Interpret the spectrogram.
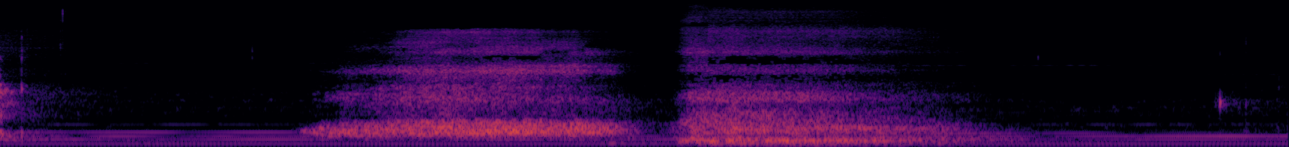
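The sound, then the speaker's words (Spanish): Two slow breaths, a long inhale followed by a breathy exhale, soft and intimate right next to the right ear with no talking. “Susurrar y que sientas mi respiración.”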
